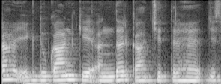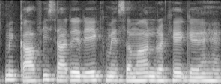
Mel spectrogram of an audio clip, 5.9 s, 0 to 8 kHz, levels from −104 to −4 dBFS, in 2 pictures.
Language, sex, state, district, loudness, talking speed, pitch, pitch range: Hindi, male, Jharkhand, Palamu, -16 LUFS, 170 wpm, 140 Hz, 135-145 Hz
